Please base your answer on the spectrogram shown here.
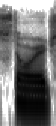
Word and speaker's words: Storj: weave scy coin storage now storage is spelled storj like s t o r and then with the letter j some people call it storage some people call it stor tomato tomato whatever the case may be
